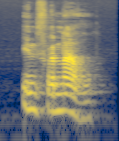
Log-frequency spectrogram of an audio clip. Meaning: 1. of or relating to hell, or the world of the dead; hellish 2. of or relating to a fire or inferno 3. diabolical or fiendish
- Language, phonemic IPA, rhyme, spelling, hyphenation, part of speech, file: Dutch, /ˌɪn.fɛrˈnaːl/, -aːl, infernaal, in‧fer‧naal, adjective, Nl-infernaal.ogg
